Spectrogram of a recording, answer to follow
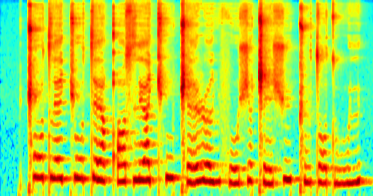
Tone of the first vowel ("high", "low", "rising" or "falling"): high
